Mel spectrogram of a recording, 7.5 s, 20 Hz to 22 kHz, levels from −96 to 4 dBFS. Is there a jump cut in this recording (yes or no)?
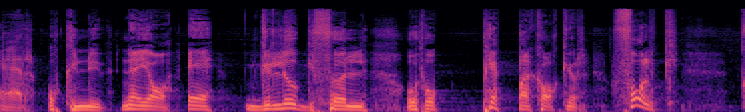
yes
